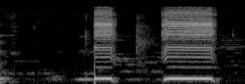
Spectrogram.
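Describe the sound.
A wake-up alarm buzzes loudly at 4:45 before dawn, set for waking to dawn prayer, in two harsh bursts, a short one followed by a longer one, with faint voices murmuring underneath.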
